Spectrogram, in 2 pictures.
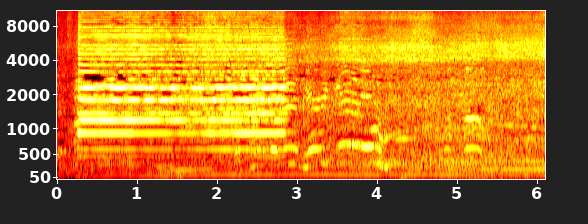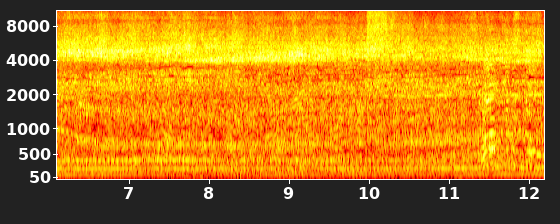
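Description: An air horn blasts for almost three seconds, then the monster 6x6 school bus's engine runs steadily as it pushes through the mud pit, with passengers shouting over it.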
